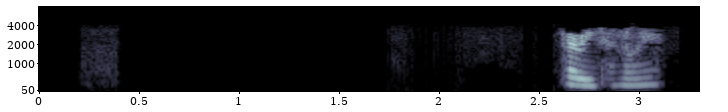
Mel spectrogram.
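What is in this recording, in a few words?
Incident Tactical 3, Scanner audio recording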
